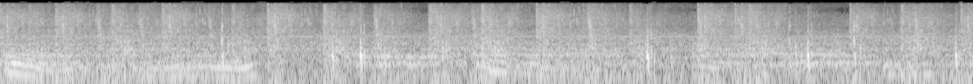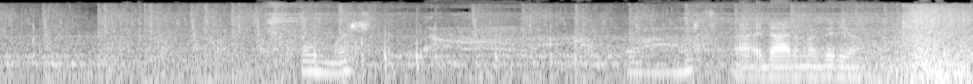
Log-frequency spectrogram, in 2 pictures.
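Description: Armoured footsteps thud on stone steps.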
